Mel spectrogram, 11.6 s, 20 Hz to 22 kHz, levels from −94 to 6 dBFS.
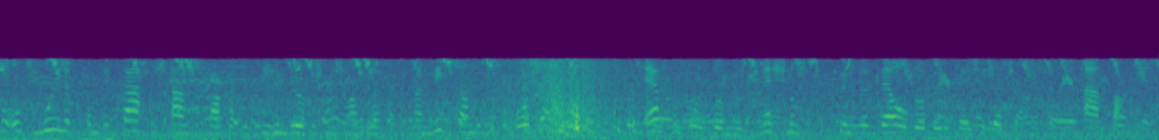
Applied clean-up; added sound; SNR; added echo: none; Cricket; -1 dB; none.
